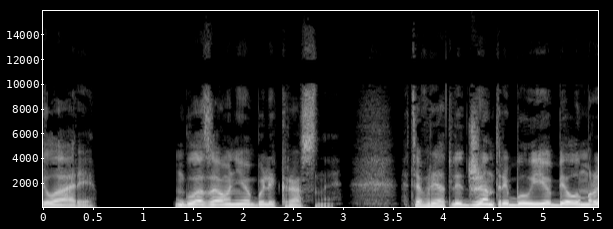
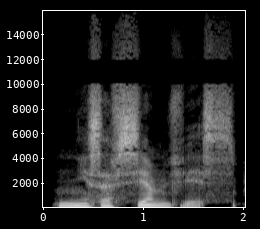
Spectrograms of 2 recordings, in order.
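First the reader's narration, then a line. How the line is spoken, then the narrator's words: Irritating near-whisper interjection. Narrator (Russian): вмешался Уолсон своим раздражающим почти шепотом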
